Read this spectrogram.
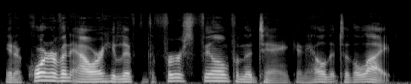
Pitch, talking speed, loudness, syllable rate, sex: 125 Hz, 290 wpm, -19 LUFS, 5.7 syllables/s, male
